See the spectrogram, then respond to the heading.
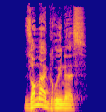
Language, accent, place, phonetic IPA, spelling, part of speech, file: German, Germany, Berlin, [ˈzɔmɐˌɡʁyːnəs], sommergrünes, adjective, De-sommergrünes.ogg
- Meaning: strong/mixed nominative/accusative neuter singular of sommergrün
